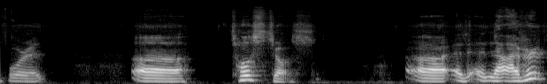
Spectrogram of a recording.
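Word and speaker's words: πτωχός: So tostos, what that said, the P is silent.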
